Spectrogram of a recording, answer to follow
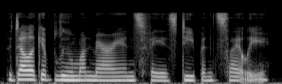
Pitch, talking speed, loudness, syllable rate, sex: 195 Hz, 170 wpm, -18 LUFS, 5.8 syllables/s, female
